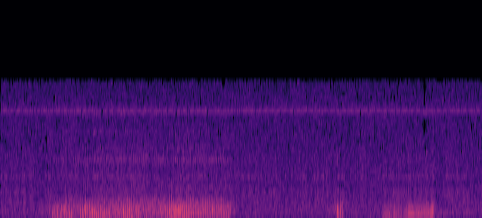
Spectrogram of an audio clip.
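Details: A sleeping Doberman dog, said to snore like a man, gives one long rumbling snore of nearly two seconds, then two short snorting breaths later, over a quiet hissing background.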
